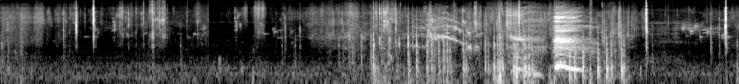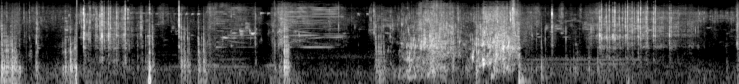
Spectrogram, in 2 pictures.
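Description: Someone shifting about in a plastic sit-on-top kayak: scattered knocks, clunks and rustles against the hull. The movement gets louder and busier twice, about eight to twelve seconds in and again around twenty-three to twenty-five seconds in.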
